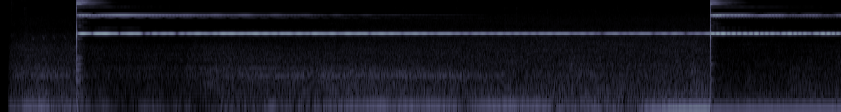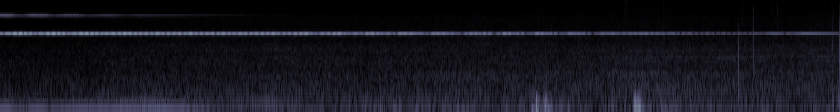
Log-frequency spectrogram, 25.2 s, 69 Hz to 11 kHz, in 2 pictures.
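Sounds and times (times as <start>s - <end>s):
medium bronze Tibetan cymbals: 0.8s - 25.2s.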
